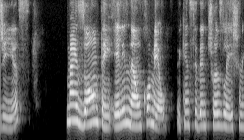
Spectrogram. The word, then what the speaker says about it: comeu: So this is past tense, and in past tense, the stress is at the end. Oh, oops, that's not what I wanted to do.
